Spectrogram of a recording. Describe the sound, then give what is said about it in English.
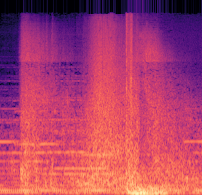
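A booming explosion as a probe crashes onto an icy planet surface: a broad, rushing roar builds into a heavy low burst near the end, then eases off. “An explosion marks the point of impact.”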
